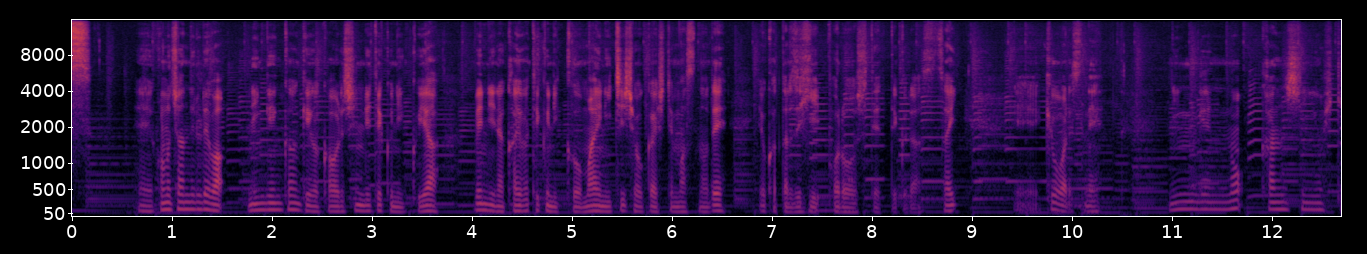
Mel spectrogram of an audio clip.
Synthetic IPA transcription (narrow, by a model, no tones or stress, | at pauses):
eːko̞no̞t͡ɕãnːe̞ɾɯ̟d̪e̞βa | ɲ̟ĩŋɡẽ̞ŋkãŋk̬e̞ːɡakaβaɾɯ̟ɕĩnɾʲit̪e̞kɯ̟ɲ̟ikːɯja | bẽ̞nʲɾʲinakaiβat̪e̞kɯ̟ɲ̟ikːɯ̟o̞maiɲ̟it͡ɕiɕo̞ːkaiɕi̥t̪e̞masɨno̞d̪e̞ | jo̞kat̪ːaɾaze̞çʲiɸo̞ɾo̞ːɕi̥t̪et̪ːe̞kɯ̟d̪a̰saiḛːkʲo̞ːβ̞ad̪e̞sɨne̞ɲ̟ĩŋɡẽ̞nːo̞kʰãɰ̃ɕĩɰ̃o̞çi̥kʲ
